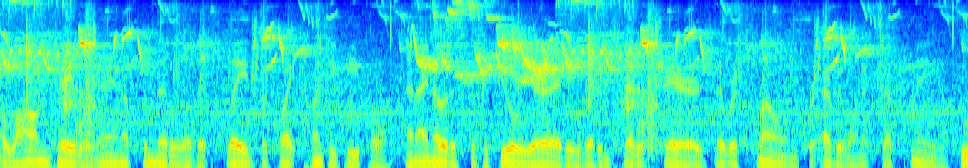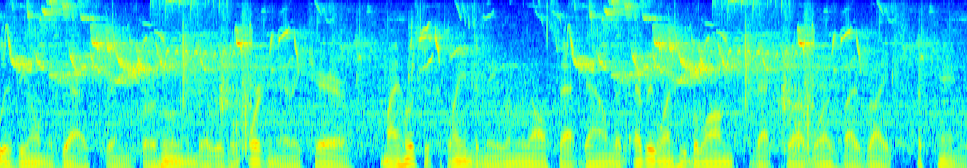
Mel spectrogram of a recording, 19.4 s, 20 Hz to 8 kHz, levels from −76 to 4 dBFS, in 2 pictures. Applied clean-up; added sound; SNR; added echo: none; Bird; -1 dB; none.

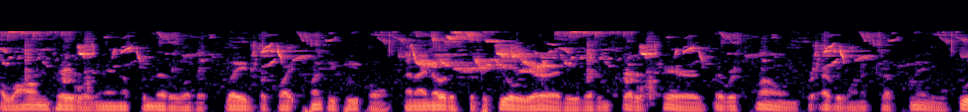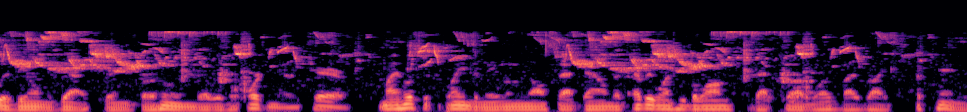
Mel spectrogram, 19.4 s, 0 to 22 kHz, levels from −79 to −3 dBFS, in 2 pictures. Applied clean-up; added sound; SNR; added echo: classical method Wiener filter.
